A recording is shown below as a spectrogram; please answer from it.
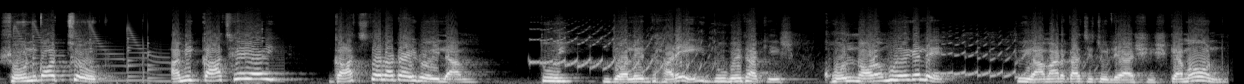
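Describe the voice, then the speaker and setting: In a cartoonish character voice, a man talks at a fairly slow pace with a fairly high pitch. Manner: gruff, talks down to others.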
